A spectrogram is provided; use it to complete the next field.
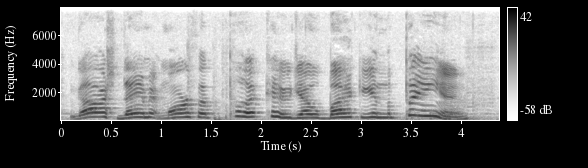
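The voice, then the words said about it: Put-on Kentucky accent. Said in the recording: “then you would hear the Kentucky accent come out.”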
